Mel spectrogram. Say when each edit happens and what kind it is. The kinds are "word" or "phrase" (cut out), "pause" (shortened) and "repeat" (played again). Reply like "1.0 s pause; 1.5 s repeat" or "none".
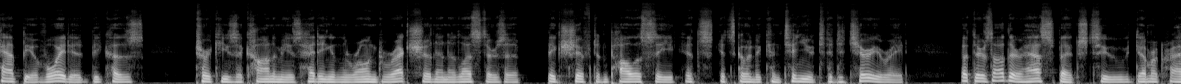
7.1 s word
